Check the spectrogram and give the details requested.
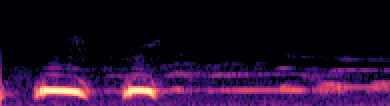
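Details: Spotted dove decoy cooing to lure others: two clear low rounded coos followed by a faint, drawn-out humming trail.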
